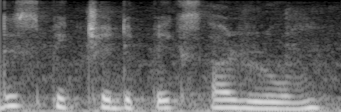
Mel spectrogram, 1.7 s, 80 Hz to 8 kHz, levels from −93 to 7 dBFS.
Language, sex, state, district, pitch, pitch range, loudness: English, female, Assam, Kamrup Metropolitan, 200 Hz, 190-210 Hz, -14 LUFS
